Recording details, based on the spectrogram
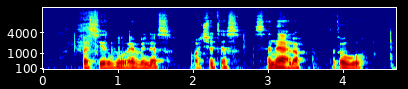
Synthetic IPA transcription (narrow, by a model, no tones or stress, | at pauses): pɐsʲilˠɡɐ̰ʊjɛ̰mʲɪlʲeːs | mo̰t͡ʃʲʊt̪ʲeːs | sʲɛnʲæːlʲoː | d̪̥ɾɒʊɡṵː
